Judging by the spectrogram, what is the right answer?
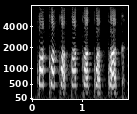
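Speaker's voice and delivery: very high, loud clucks; hen clucking. Acted. Hen takes her turn waking the farm with high clucks. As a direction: cluck like a hen trying to crow. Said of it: "she crowed".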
